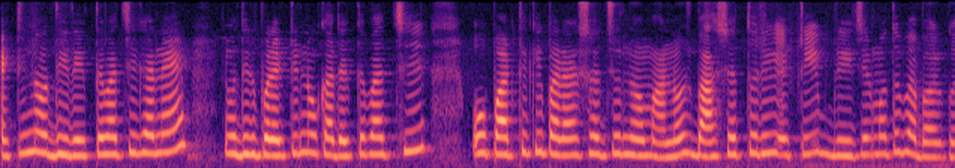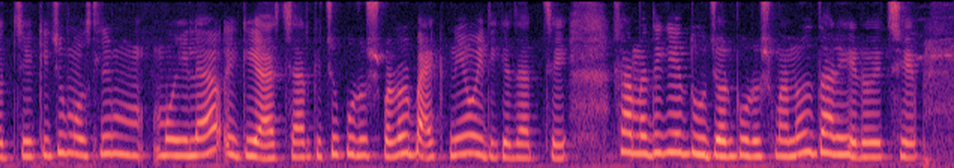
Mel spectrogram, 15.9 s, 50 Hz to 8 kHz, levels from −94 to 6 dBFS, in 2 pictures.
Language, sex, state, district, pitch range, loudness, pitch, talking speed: Bengali, female, Tripura, West Tripura, 270-315 Hz, -19 LUFS, 290 Hz, 165 wpm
